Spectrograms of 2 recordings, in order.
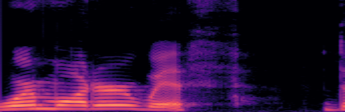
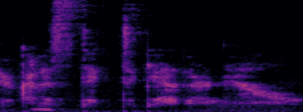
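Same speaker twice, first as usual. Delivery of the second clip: soft, gentle, hushed whisper, very quiet; 2 semitones higher, 27 dB quieter than usual. Pressing wet fibers together, whispering to the fibers. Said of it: "tell the fibers in a whisper".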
